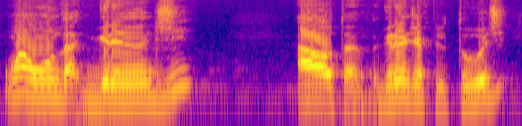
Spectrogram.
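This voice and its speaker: Brazilian man, high-pitched, joking co-presenter on a live physics class. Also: takes it slowly, a little mellow. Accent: Brazilian Portuguese. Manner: jokey, reads out audience towns. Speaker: co-teacher. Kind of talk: live exam-prep class broadcast.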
